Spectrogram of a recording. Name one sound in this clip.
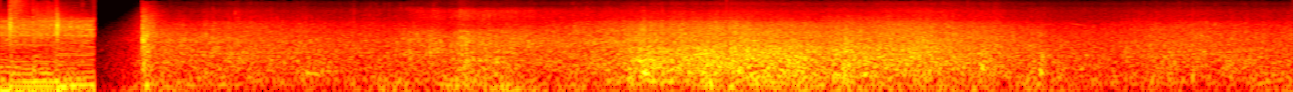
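Waves splash against rocks outdoors in wind.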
